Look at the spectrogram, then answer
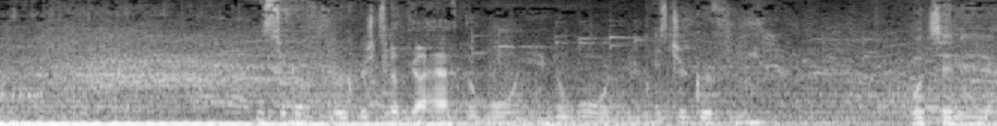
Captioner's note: echoing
